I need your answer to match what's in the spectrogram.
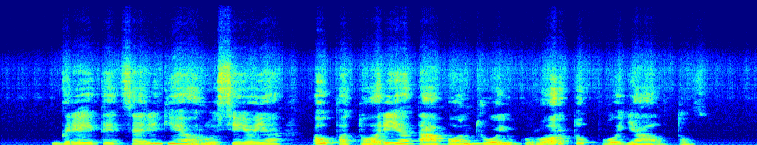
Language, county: Lithuanian, Kaunas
